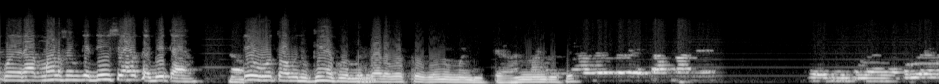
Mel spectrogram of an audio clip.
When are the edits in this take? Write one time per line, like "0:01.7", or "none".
0:03.7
